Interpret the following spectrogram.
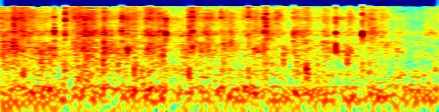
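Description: A crowd applauding: dense, steady clapping from many hands.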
